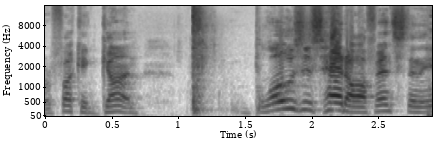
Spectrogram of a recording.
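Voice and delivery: normal talking voice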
